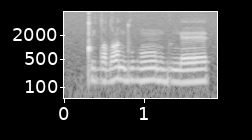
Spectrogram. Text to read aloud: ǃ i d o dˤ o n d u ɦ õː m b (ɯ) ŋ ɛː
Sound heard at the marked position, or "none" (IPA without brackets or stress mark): ɯ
